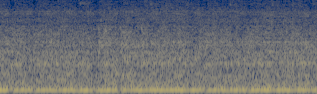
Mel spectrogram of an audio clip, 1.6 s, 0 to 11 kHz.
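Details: 1976 Kawasaki KZ900-A4 four-cylinder after the exhaust cam timing was corrected and two bad plugs were replaced, on a lift: steady, low, even idle hum with no misses or knocking. A normal idle; the carbs still need slight sync tweaking.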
